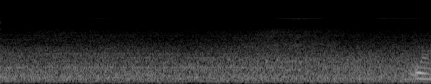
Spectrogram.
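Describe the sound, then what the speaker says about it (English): A CRJ regional jet arriving at Raleigh-Durham International Airport, a steady distant broadband roar of jet engines holding at an even level, no talk. "Got another arrival. Looks like a CRJ."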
